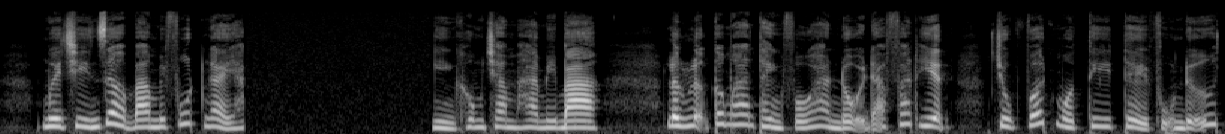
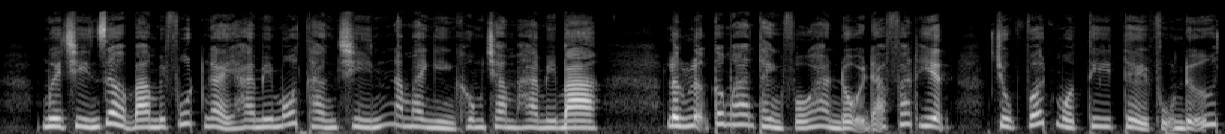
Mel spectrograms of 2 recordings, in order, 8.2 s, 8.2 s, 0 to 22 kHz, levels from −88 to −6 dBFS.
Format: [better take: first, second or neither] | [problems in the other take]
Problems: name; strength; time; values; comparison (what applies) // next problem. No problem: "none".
second | audio cutting out; at 1.5 s for 1.5 s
